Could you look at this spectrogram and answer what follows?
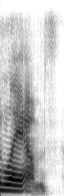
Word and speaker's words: lambs: me they call me lambs because my initials used to spell lamps only without the b because the b is silent normally but i don't have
